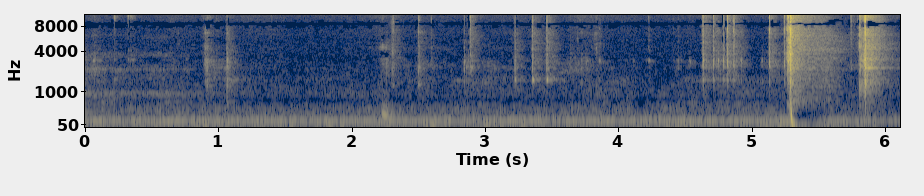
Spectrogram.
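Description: Bostitch manual staple gun firing: one loud, sharp snap about five seconds in, then a second, quieter snap half a second later. A few faint handling clicks come before.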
